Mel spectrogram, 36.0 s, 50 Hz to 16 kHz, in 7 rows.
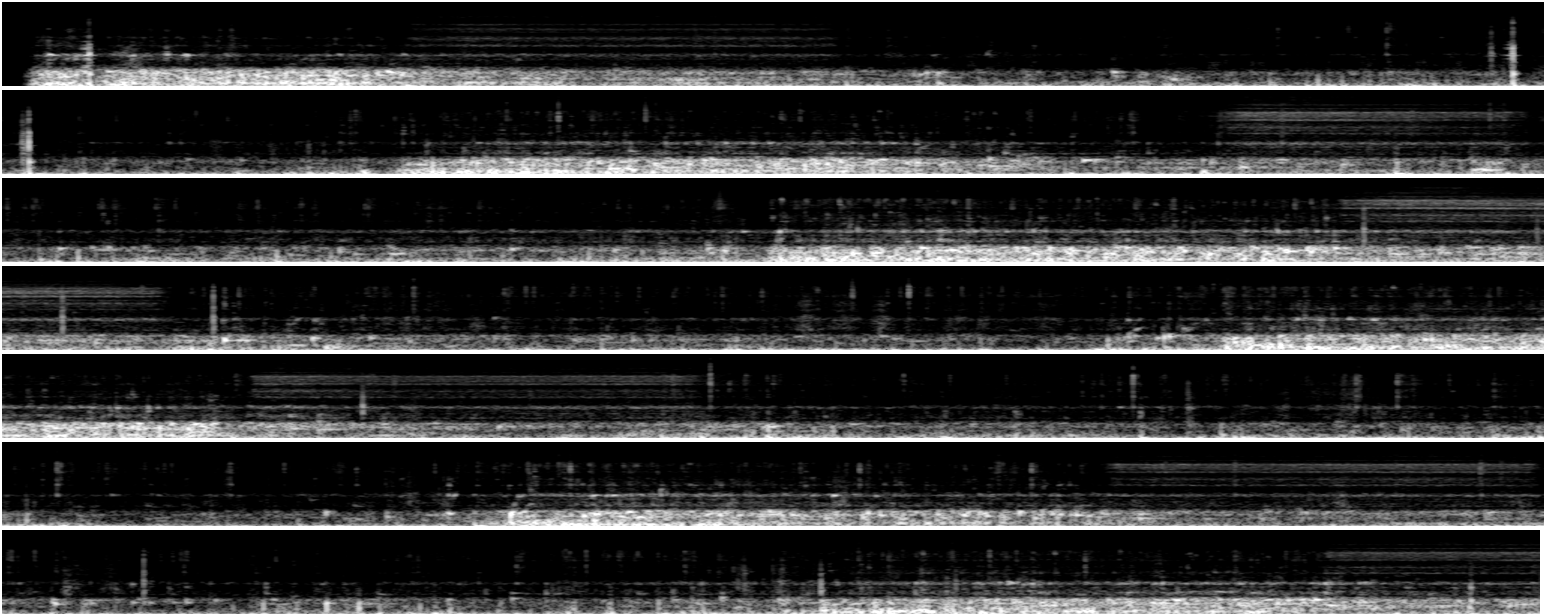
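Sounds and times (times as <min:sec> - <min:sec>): exhaled bubbles underwater: 0:00.1 - 0:35.9
regulator hissing inhale: 0:01.4 - 0:03.0, 0:09.1 - 0:10.4, 0:14.7 - 0:16.0, 0:21.3 - 0:23.3, 0:29.4 - 0:31.0, 0:35.2 - 0:35.9.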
